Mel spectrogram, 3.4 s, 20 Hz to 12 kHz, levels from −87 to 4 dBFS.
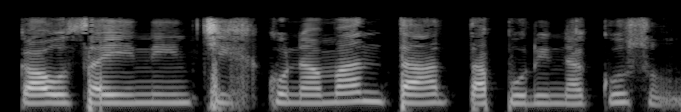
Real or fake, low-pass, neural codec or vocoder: real; 7.2 kHz; none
